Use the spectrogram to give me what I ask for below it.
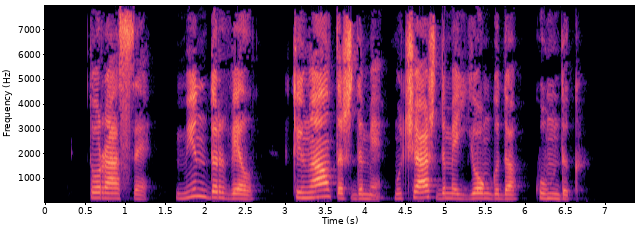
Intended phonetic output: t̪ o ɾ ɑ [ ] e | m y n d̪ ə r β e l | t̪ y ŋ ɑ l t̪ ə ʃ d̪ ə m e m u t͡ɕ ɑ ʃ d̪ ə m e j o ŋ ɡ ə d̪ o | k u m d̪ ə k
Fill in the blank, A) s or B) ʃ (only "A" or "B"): A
